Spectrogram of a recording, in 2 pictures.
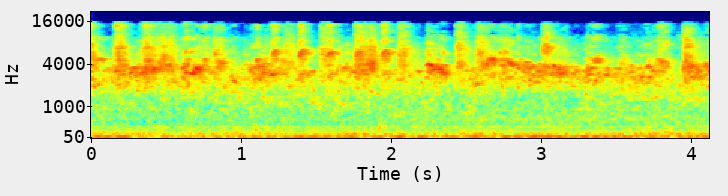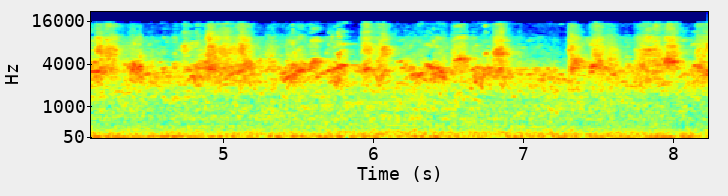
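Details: Continuous budgerigar chirping, many overlapping voices forming a busy, raspy high-pitched chatter with quick clicks and squeaks, steady in loudness throughout with small bursts of sharper notes.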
